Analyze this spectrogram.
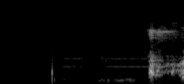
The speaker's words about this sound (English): Go back, because you started coughing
